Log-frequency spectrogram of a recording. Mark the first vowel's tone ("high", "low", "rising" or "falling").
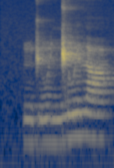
low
